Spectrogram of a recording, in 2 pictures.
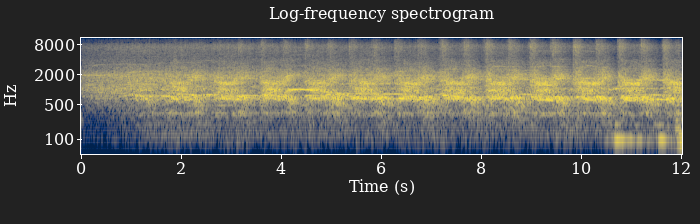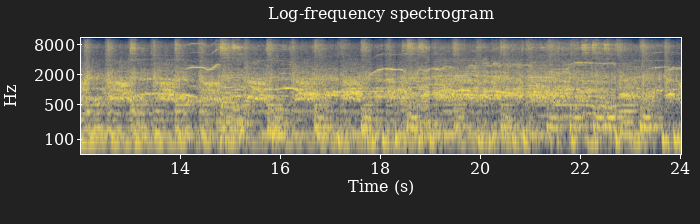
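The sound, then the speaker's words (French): A loud, sustained audience ovation of cheering, whoops and shouts that runs unbroken through the whole clip. A deeper rumbling layer joins partway through and the crowd noise continues at full strength. “en pensant à Charlie et, et sur une autre ovation que celle sur laquelle on a commencé l'émission”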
